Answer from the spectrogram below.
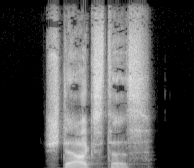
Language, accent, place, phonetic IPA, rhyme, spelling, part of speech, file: German, Germany, Berlin, [ˈʃtɛʁkstəs], -ɛʁkstəs, stärkstes, adjective, De-stärkstes.ogg
- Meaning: strong/mixed nominative/accusative neuter singular superlative degree of stark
